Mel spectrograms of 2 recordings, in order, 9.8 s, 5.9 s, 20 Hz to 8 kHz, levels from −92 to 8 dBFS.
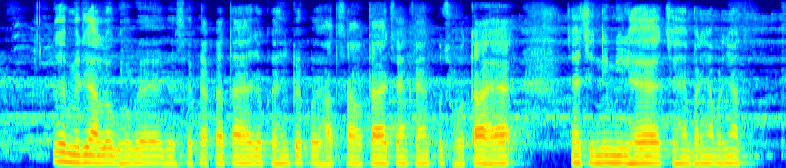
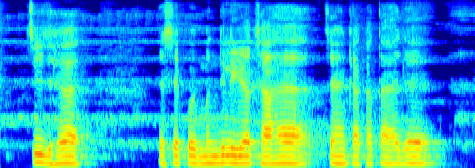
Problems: constant background noise, continuous background conversations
